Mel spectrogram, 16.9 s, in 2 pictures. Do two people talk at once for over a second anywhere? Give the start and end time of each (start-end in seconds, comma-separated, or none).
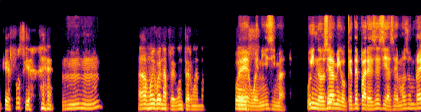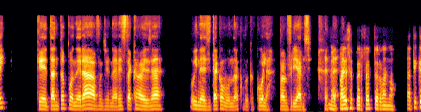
none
